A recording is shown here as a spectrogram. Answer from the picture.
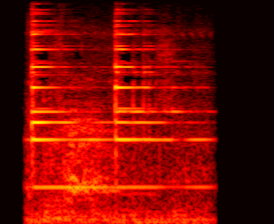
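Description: Two bell-like chime strikes about two-thirds of a second apart, each ringing on and fading, then cut off short: a logo sting sound effect.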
